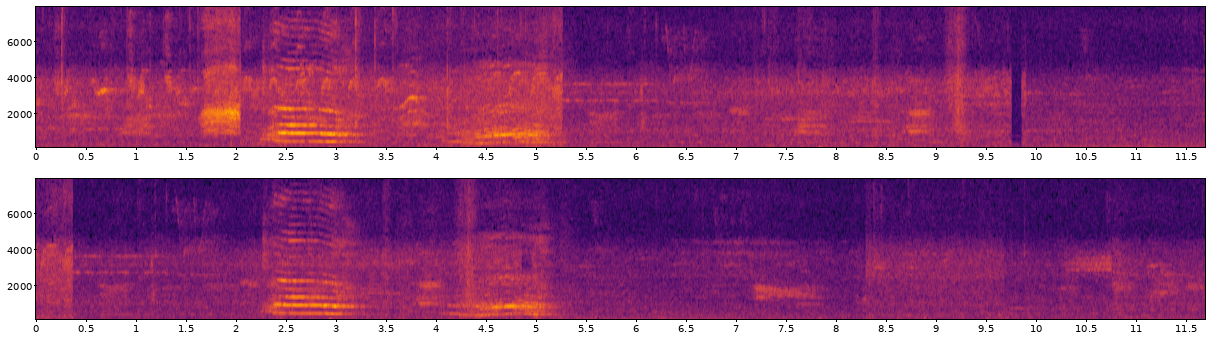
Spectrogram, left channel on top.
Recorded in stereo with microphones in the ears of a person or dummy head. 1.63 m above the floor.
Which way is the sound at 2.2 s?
10° left (ahead or behind).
